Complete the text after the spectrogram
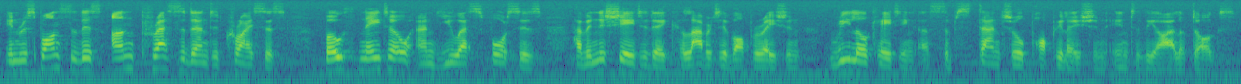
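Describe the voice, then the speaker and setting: A man's voice: on the low side, moderate pace, poor audio. A man presenting a scripted TV news report as anchor, in a grave, formal manner.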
